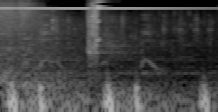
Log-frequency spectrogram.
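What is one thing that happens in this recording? A gunshot rings out.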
